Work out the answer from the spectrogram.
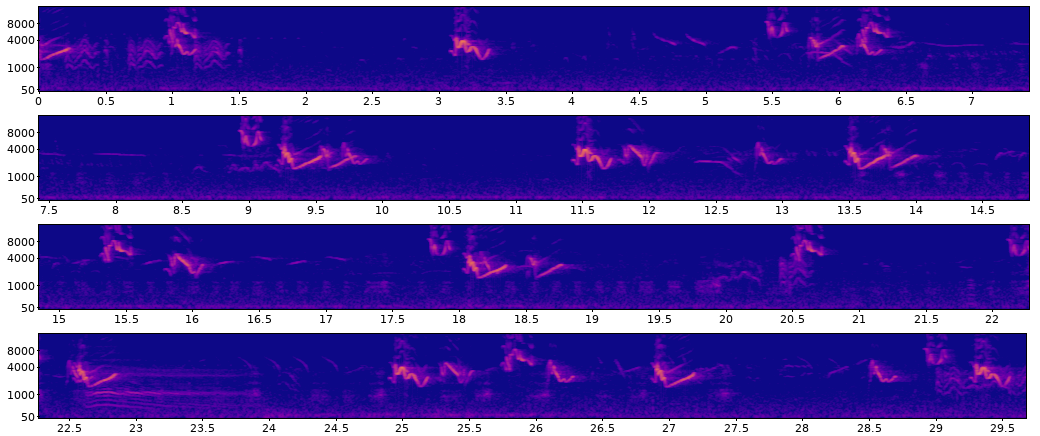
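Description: Birds chirping: short, high, sweeping chirps repeated every second or two, with a different, lower call about three-quarters of the way through.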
